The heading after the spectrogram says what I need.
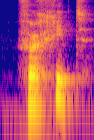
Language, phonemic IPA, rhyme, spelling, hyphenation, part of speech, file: Dutch, /vərˈɣit/, -it, vergiet, ver‧giet, noun / verb, Nl-vergiet.ogg
- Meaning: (noun) colander; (verb) inflection of vergieten: 1. first/second/third-person singular present indicative 2. imperative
